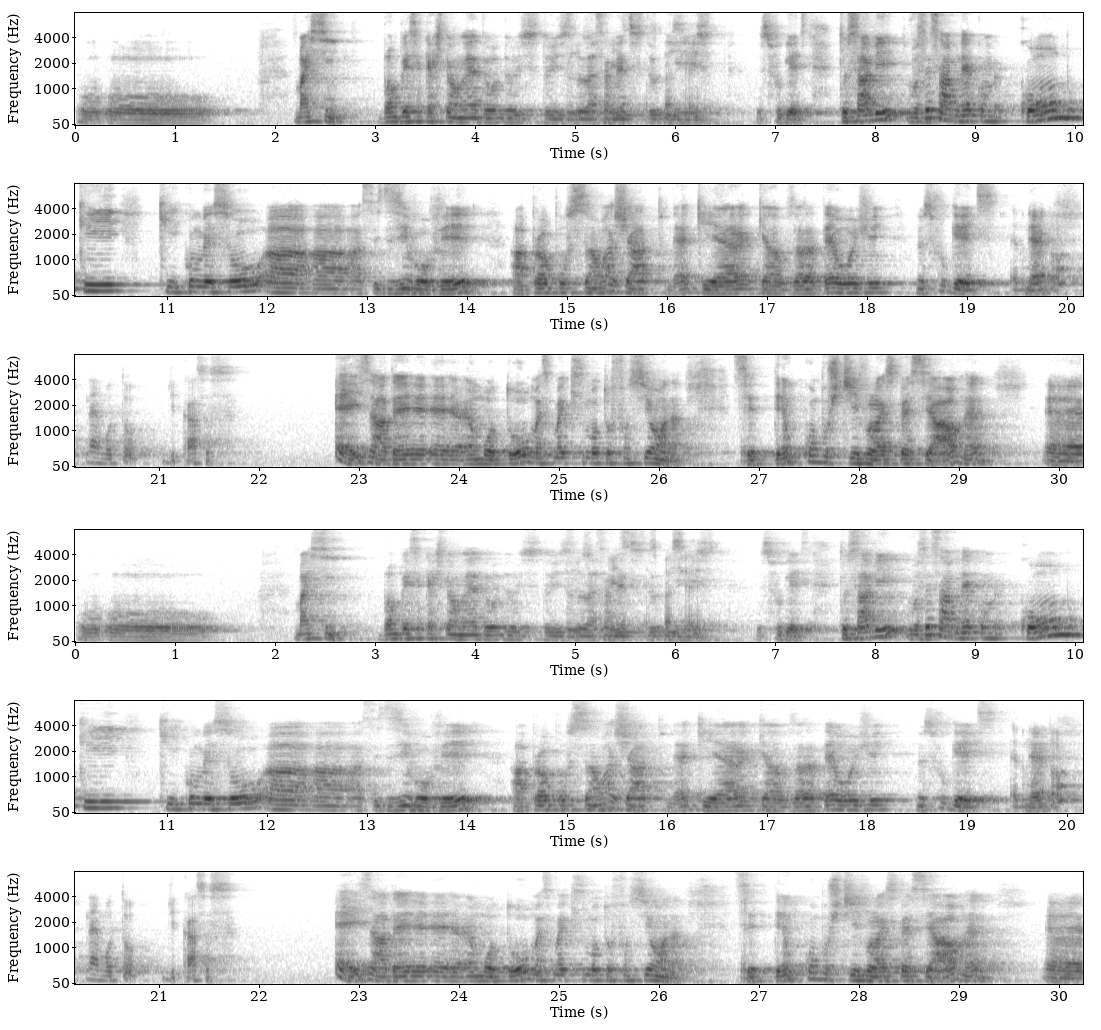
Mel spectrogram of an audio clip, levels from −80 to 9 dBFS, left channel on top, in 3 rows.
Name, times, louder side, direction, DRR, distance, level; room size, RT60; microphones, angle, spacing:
voice 1, 0.0-1.4 1.9-2.8 3.0-6.3 6.8-14.2 14.4-19.3 19.6-19.9 22.8-30.2, left 2 dB, 55° left, 1.6 m, -23 dB
voice 2, 4.8-6.3 19.4-20.0 20.3-20.8 21.0-21.8 26.8-26.9 29.9-30.2, right 1 dB, 15° right, 1.8 m, -34 dB
27.0 x 26.5 x 7.3 m
head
